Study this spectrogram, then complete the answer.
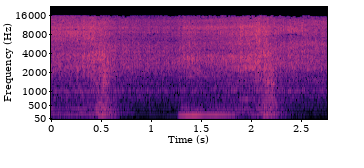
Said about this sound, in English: drills a hole in a piece of silver, in which he'll later set a jewel.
